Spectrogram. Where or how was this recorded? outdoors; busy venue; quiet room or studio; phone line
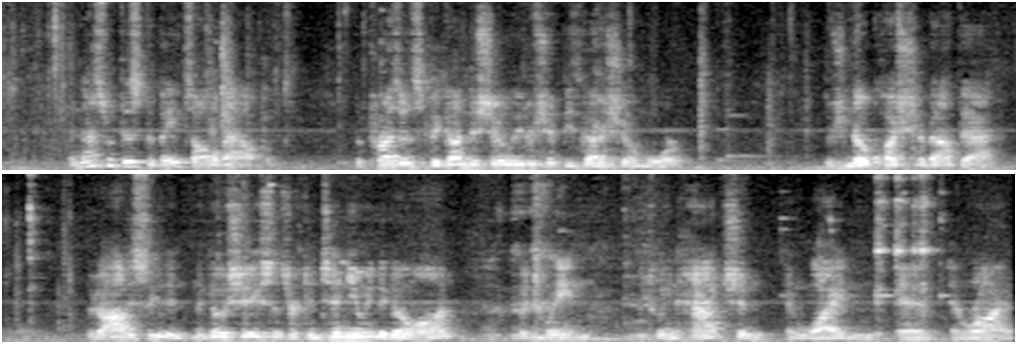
busy venue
